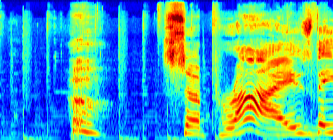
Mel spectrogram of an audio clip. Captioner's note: gasps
